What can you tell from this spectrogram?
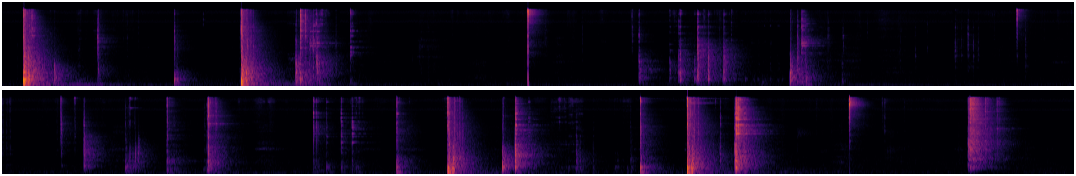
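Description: Hammer blows on a brass scrap fitting to knock a sleeve off it: sharp metal-on-metal strikes, some ringing briefly, coming in irregular groups with pauses between.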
